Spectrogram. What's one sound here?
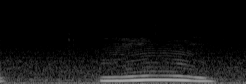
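A young person hums a long drawn-out note close to a microphone.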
